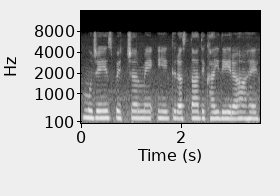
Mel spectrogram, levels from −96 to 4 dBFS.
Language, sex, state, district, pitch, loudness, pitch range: Hindi, female, Chhattisgarh, Raipur, 215 Hz, -12 LUFS, 210-225 Hz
